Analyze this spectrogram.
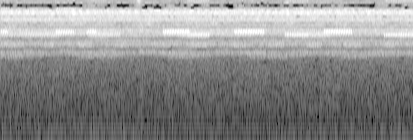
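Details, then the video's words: Crickets in a misty, foggy field: a dense, steady high-pitched trilling chorus with brighter pulsed chirps swelling roughly every second over a continuous shimmering drone, no other clear sounds. "Tranquil Cricket Sounds In An Misty Field"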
